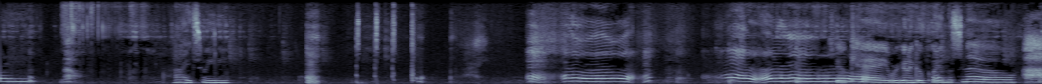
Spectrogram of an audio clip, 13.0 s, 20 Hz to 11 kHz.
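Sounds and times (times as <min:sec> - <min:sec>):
child whining cry: 0:06.6 - 0:08.2, 0:08.8 - 0:10.8.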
